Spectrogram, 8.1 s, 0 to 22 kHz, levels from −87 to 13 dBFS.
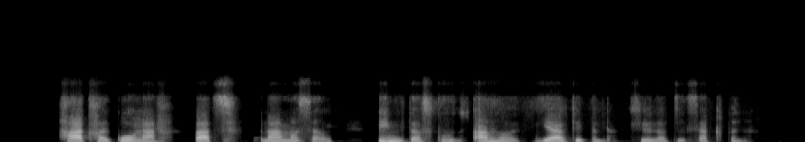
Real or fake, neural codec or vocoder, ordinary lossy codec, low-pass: fake; codec, 16 kHz, 0.5 kbps, FunCodec, trained on Chinese and English, 25 frames a second; Opus, 16 kbps; 7.2 kHz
